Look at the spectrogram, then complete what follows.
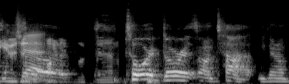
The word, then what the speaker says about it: Toradora: Teradora and Nichachuchu? It's Nijijo and Toradora.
